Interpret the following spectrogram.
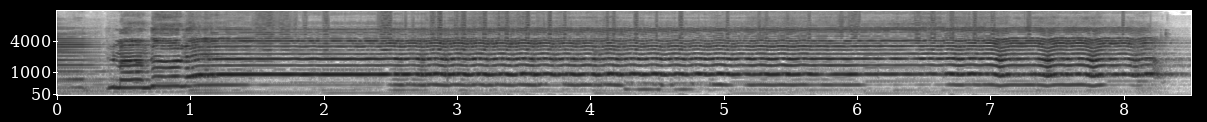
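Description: A woman singing over an acoustic guitar: a brief phrase, then one long high note held for about seven seconds, wavering near the end before it stops, with plucked guitar notes underneath.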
